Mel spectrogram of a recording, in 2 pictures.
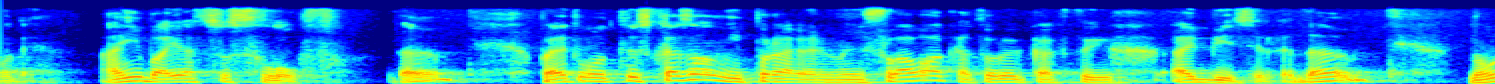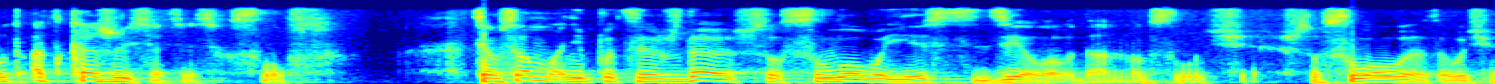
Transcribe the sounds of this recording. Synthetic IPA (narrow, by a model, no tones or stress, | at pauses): vd̪ɨ̰ | ɐ̰nʲibɐjat̪səslˠo̞̰f | d̪a̰pɐɛt̪əmʊt̪ːɨskɐzɑlˠnʲɪpɾavʲɪlʲnɨjəslˠɐvakɐt̪o̞ɾɨjəkakt̪əixɐbʲidʲɪ̰lʲɪ̰d̪anovot̪ɐt̪kɐʐɨsʲɐt̪ɛtʲɪ̥xslˠo̰f | tʲe̞msaməmɐnʲipət̪ːvʲɪrʐd̪ajʊt̪ʂt̪o̞slˠo̞vəjesʲtʲdʲe̞lˠə̰vd̪a̰nːə̰mslˠṵt͡ɕɪɪʂt̪o̞slˠo̞vəɛt̪əot͡ɕɪnʲ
